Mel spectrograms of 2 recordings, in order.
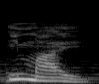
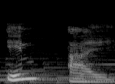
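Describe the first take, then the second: First: The two words run together without a catch. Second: A glottal catch separates the two words. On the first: The speaker calls it wrong. "e não imai" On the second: The speaker calls it right. "pronunciado im Ei"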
